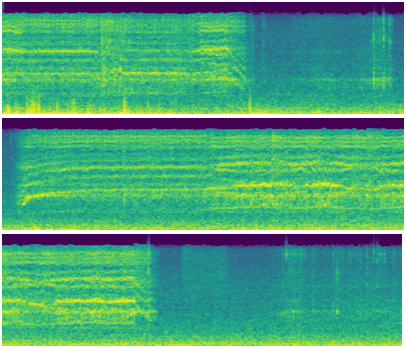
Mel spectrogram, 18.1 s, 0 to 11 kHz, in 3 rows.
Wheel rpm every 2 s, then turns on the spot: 160, 110, 30, 130, 160, 160, 150, 20, 20.
4-6 14-18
